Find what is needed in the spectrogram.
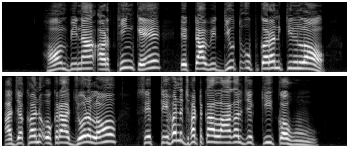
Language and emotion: Maithili, fearful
